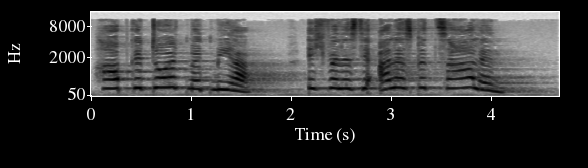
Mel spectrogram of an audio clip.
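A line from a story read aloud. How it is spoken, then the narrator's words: Frightened debtor pleading. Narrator (German): Da fiel der Schuldner erschreckt vor seinem Herrn nieder und flehte ihn an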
